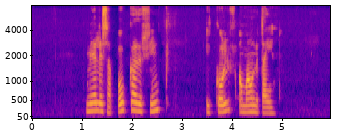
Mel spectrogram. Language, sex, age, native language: Icelandic, female, 40-49, Icelandic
